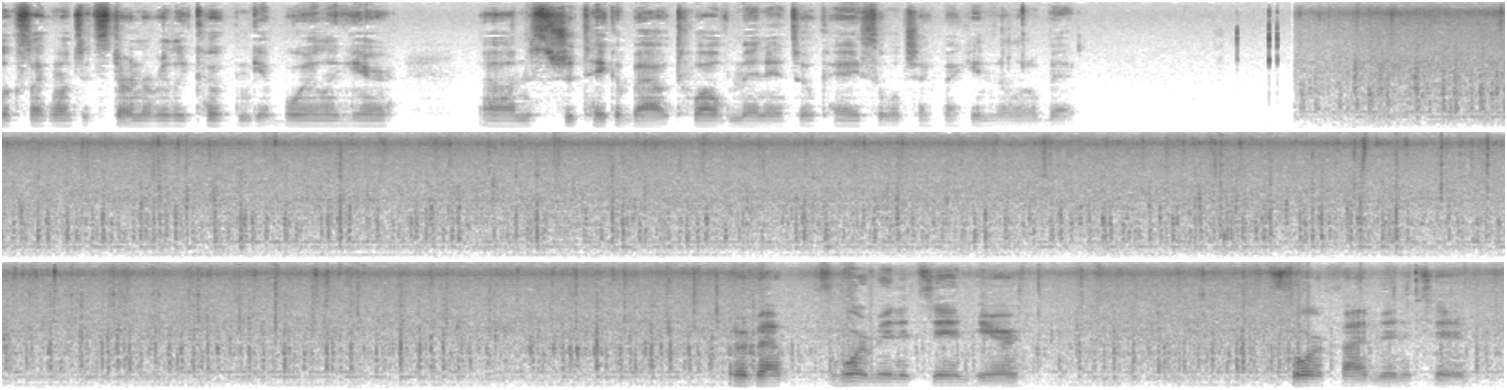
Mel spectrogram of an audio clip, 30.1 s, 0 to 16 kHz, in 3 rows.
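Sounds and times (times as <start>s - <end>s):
faint steady hum: 0.0s - 30.0s
water boiling in a saucepan: 8.6s - 30.0s.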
